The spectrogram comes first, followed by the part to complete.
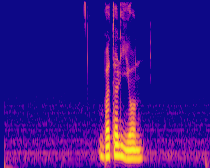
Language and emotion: Russian, neutral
